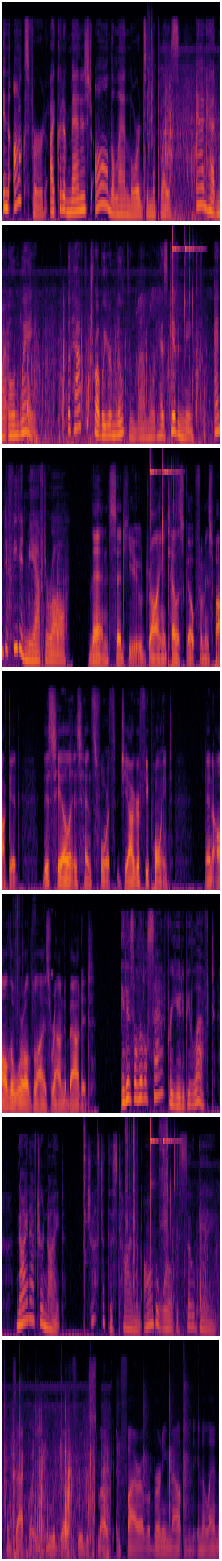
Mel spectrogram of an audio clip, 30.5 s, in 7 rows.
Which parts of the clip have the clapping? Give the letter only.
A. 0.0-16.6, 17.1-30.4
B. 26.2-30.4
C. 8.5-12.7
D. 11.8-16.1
B.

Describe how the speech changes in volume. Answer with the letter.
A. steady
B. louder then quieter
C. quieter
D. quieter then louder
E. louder
C.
